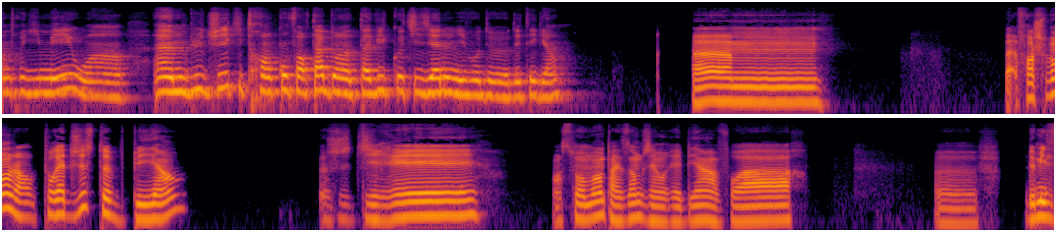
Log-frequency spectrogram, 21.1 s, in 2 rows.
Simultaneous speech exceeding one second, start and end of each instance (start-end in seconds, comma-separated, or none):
none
